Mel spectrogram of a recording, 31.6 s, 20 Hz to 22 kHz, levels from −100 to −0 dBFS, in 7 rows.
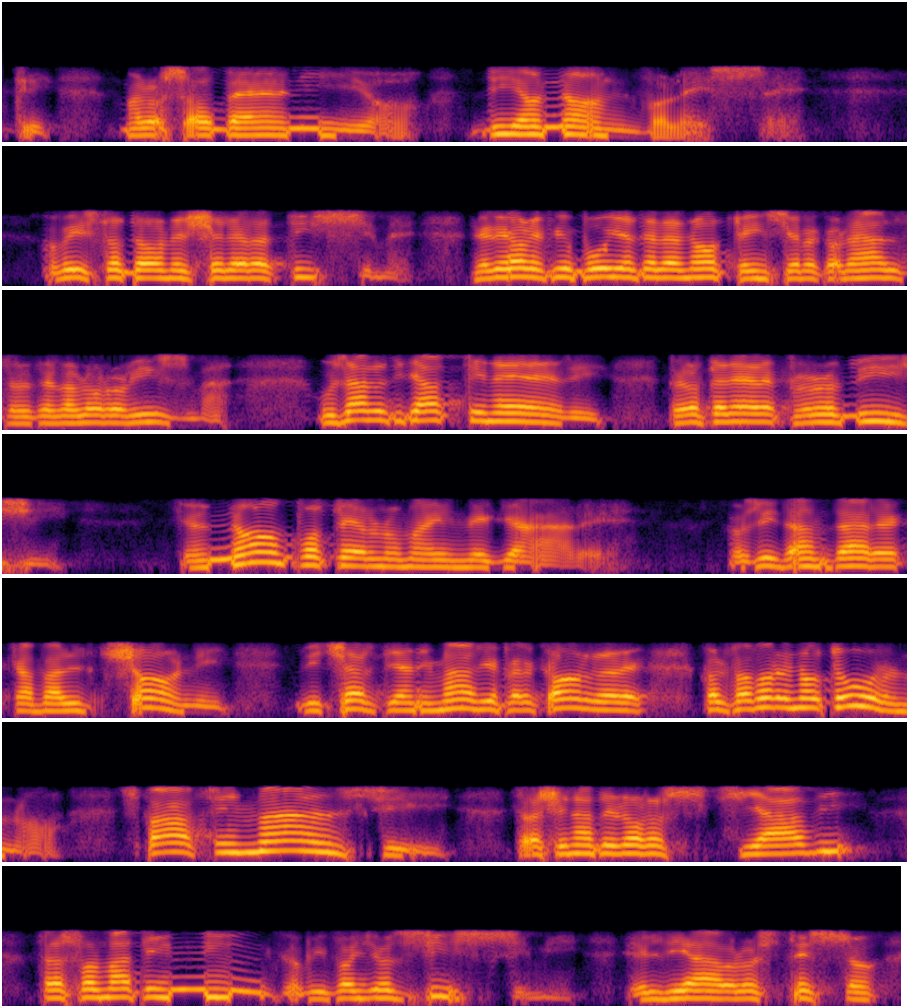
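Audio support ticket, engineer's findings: Codec 2 vocoder, whole clip: robotic, buzzy speech with heavy codec damage; no content above 3.8 kHz. Decoder rebuilds the voice from sine waves using only pitch, voicing, energy and spectral envelope, so the original waveform is lost. Artefacts fit a 3.2 kbit/s mode.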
